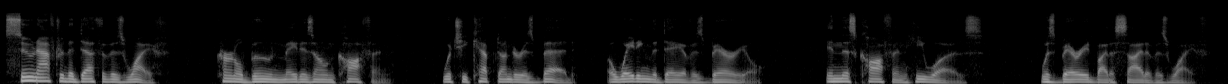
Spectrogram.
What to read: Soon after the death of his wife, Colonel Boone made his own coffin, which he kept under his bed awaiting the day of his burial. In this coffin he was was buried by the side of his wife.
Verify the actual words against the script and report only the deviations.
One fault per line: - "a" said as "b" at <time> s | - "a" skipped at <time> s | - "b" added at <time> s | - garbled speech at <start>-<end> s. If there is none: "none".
none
